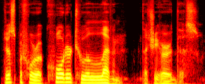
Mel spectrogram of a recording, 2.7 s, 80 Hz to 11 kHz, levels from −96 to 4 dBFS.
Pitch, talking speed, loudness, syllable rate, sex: 110 Hz, 265 wpm, -16 LUFS, 6.9 syllables/s, male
